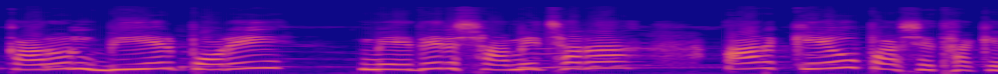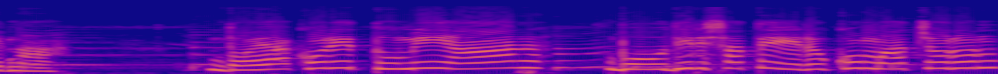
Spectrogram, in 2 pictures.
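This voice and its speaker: A woman playing a kindly younger brother in a cartoon melodrama, giving sensible advice with gentle, deliberate admonishment. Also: high voice, soft background music. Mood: gentle admonishing. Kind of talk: slow melodramatic cartoon dialogue.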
